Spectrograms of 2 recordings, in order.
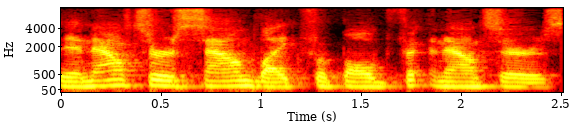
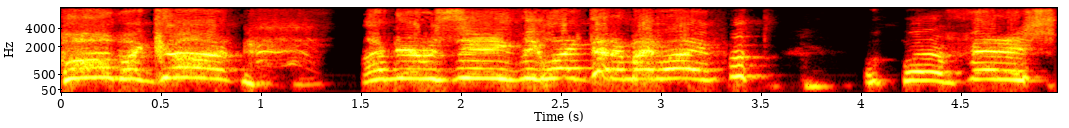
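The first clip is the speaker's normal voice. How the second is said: mock very high, loud, shrill, screaming commentator voice; 5 dB louder than usual. Imitating hyped broadcast commentators who are just screaming: imitating people screaming. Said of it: "it's just people screaming".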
